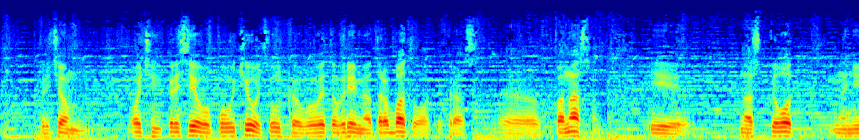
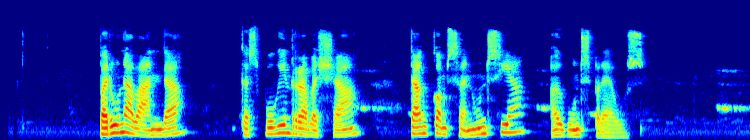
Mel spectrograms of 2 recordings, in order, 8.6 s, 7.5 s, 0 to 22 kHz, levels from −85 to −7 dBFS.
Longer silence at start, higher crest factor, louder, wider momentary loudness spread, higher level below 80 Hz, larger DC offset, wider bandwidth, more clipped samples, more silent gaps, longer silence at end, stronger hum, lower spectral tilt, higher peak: second, 0 s vs 1 s; about the same, 20 dB vs 24 dB; about the same, -23 LUFS vs -24 LUFS; about the same, 15 LU vs 13 LU; first, -42 dBFS vs -76 dBFS; first, 0.1% vs under 0.1%; first, 14.5 kHz vs 10 kHz; neither; neither; second, 0 s vs 0.2 s; neither; first, -6 dB/octave vs -4.5 dB/octave; about the same, -2 dBFS vs -2 dBFS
